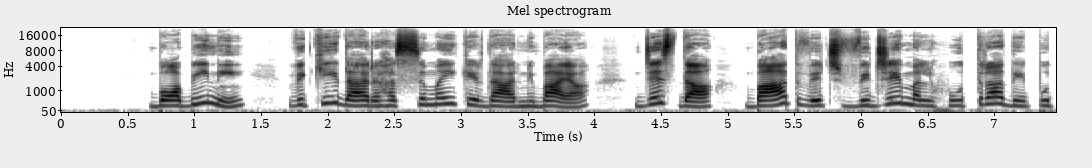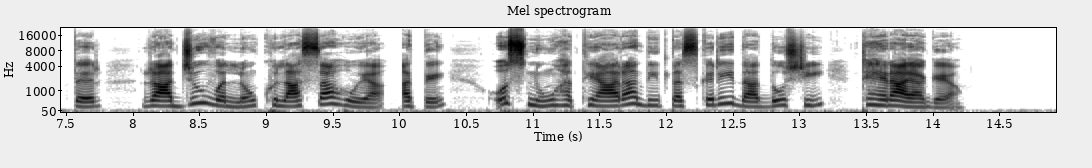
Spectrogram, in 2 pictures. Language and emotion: Punjabi, neutral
